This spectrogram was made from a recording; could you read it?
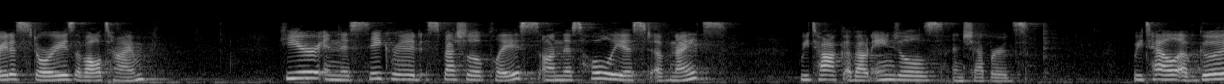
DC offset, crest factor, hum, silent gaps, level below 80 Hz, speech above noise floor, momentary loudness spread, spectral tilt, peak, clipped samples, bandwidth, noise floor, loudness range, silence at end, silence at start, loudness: under 0.1%; 18 dB; none; none; -62 dBFS; 30 dB; 10 LU; -3 dB/octave; -8 dBFS; under 0.1%; 7.8 kHz; -56 dBFS; 3 LU; 0 s; 0 s; -27 LUFS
